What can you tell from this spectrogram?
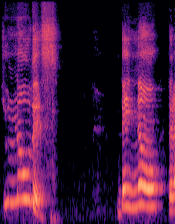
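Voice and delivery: very high, slow Chris Tucker squeal; Chris Tucker impression. Host mimics Chris Tucker to listeners, very high and slow. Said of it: "Sound like Chris Tucker".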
